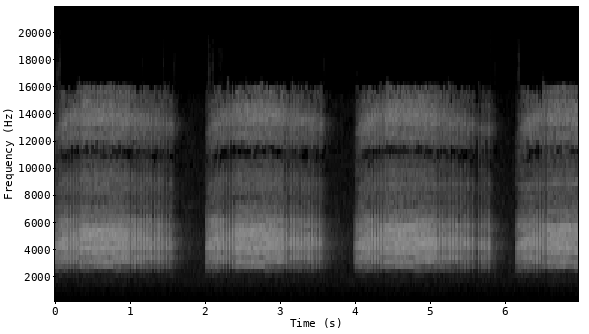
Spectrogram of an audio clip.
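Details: A cicada recorded close up in Costa Rica gives loud, harsh buzzing bursts, each lasting over a second and repeated about every two seconds.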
